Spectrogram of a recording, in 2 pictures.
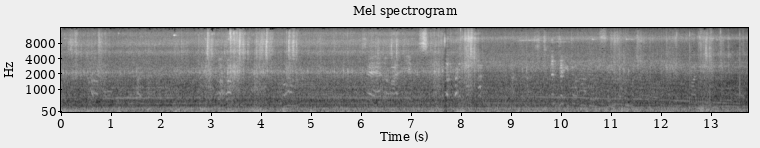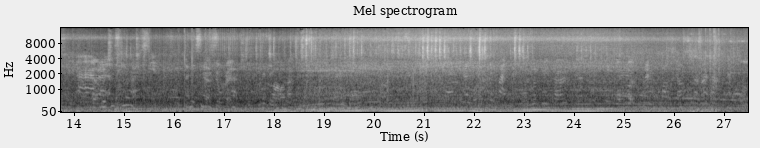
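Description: The bus body rattles and clatters over the road.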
